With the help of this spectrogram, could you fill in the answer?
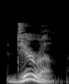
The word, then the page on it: durum: British English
